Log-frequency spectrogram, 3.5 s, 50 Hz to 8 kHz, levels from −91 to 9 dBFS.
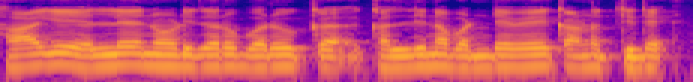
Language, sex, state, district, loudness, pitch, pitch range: Kannada, male, Karnataka, Bangalore, -15 LUFS, 135 Hz, 130-135 Hz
